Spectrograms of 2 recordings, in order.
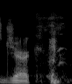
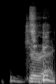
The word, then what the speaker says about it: Jurek: I think it's Jerk. Jurek. Jerk. Not Jurek, but Jurek.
